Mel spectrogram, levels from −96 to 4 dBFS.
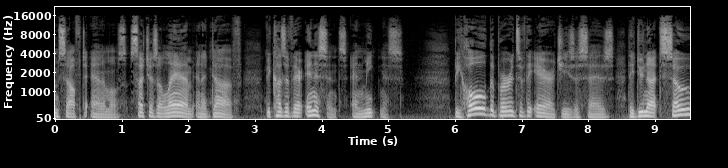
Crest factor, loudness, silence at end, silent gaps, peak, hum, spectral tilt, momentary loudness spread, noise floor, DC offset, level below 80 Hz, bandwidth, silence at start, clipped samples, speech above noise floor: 18 dB; -22 LUFS; 0 s; none; -4 dBFS; none; -4.5 dB/octave; 12 LU; -52 dBFS; under 0.1%; -54 dBFS; 16 kHz; 0 s; under 0.1%; 30 dB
